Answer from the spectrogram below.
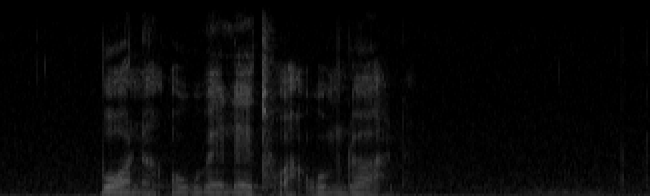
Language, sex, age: South Ndebele, male, 21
